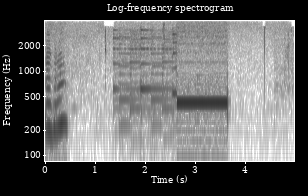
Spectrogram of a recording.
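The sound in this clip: A telephone line during a call transfer to a chief accountant: a brief voice, then a short electronic tone pattern, then a single steady ringing tone of about a second, leaving a quiet line after it.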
